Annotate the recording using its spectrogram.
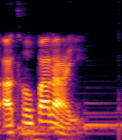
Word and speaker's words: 後払い: 接下来第二类型，前面是事前的，那接下来是 auto b a l a y 的 OK， postopay 卡达，呃，这边汉字写作后付，它念作阿托巴拉伊，阿托巴拉伊就是延后付款。那接下来 postopay 哎，蛮容易理解，就是 postpay 就是后付款式。好，这边解释阿托巴拉伊是 kino den shimane des，クレジカードを連携されたタイプが対応的で、ポストペイカード電子マネーのように。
